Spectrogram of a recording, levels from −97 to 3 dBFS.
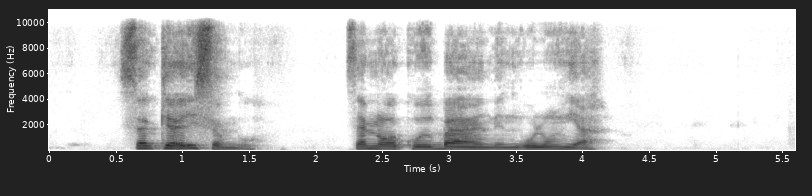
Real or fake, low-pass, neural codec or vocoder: fake; 9.9 kHz; codec, 24 kHz, 1 kbps, SNAC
